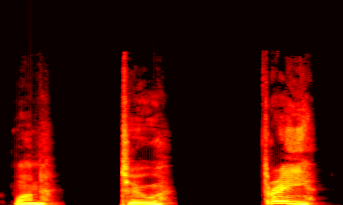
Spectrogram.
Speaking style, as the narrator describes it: he cried

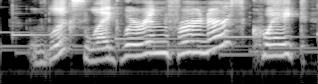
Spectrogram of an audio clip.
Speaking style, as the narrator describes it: he said in a bubbling sort of voice

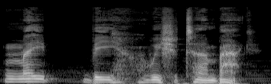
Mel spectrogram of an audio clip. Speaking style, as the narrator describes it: he said nervously

